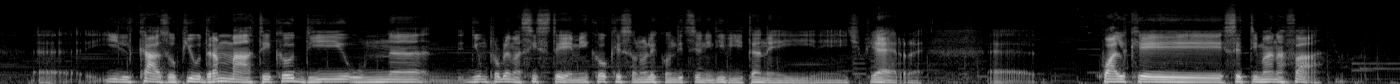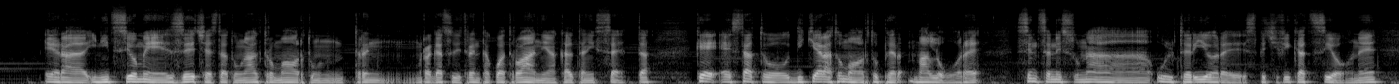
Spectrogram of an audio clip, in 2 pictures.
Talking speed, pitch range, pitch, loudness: 110 wpm, 95-115 Hz, 105 Hz, -23 LUFS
